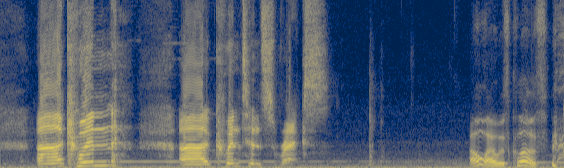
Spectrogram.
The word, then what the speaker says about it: Quinctenc Rex: He's on the the I'm going to say that middle C is silent then just so it's easier to pronounce. Uh, Quinn uh Quintance Rex.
